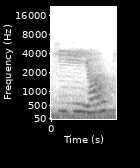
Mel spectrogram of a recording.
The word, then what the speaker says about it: KyoungAh: I know it's sometimes hard to pronounce. It's KyoungAh.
